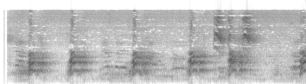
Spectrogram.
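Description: A Belgian Malinois barks harshly and forcefully, with loud deep barks coming in bursts.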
